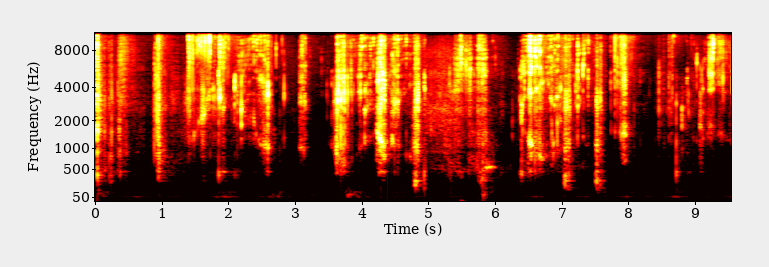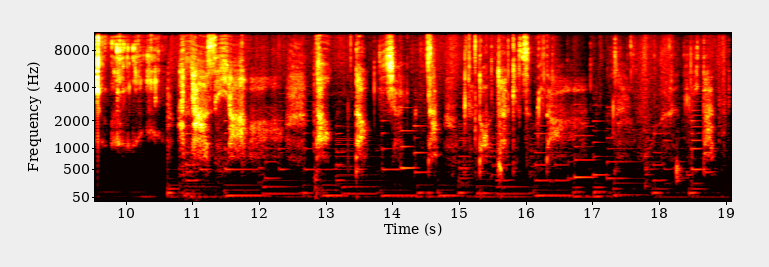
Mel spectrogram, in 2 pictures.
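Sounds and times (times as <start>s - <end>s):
person biting and chewing food: 1.3s - 10.7s.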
